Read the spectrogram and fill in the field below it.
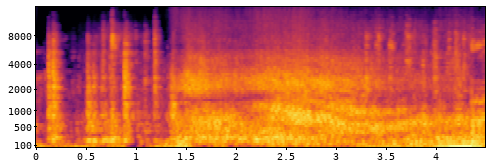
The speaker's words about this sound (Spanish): Llega otro avión. Y van varios ya.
